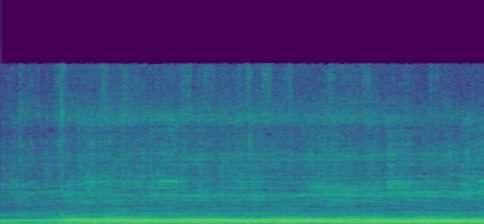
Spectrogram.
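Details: Air conditioner, thermostat on auto, around sixty-something degrees out: steady hum with rough rattle about four times a second under the fan roar; compressor suspected to be failing, not confirmed.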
